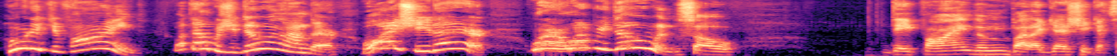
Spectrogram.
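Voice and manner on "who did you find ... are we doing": high, loud confused shouting; baffled yelling. Retold or imitated. Host yelling at the confusing movie, high and loud. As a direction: yell your confusion at the screen. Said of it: "I'm like".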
